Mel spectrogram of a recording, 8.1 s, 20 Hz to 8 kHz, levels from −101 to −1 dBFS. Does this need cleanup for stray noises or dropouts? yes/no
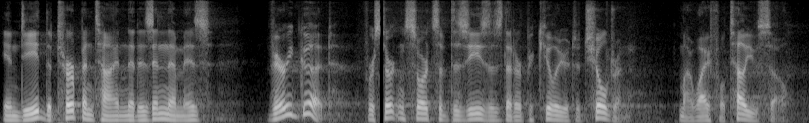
yes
